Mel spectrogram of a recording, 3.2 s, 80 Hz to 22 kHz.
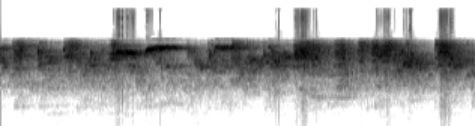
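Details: Budgerigar chattering in a steady, dense warble of scratchy, high chirps, with a few sharp clicks at about 0.8, 2 and 2.9 seconds.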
